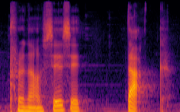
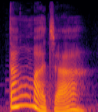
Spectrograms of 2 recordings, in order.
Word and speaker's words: 딱: But, when it's followed by a nasal sound like mat in maja, people often pronounce it as tang followed by maja. So, instead of tak maja, you might hear tang maja, tang maja.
